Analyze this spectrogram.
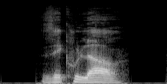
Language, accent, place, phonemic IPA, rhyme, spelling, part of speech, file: German, Germany, Berlin, /zɛkuˈlaːɐ̯/, -aːɐ̯, säkular, adjective, De-säkular.ogg
- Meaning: secular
